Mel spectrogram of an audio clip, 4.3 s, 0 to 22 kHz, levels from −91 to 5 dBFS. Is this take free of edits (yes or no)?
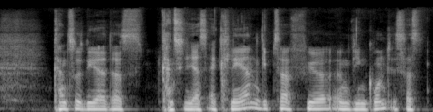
yes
